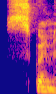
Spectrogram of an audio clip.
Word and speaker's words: Sequim: Look at the way Sequim is spelled. If you say Sequim, we know you're visiting.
